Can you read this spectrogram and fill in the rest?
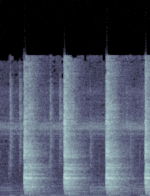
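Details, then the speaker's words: Royal Enfield rear brake pedal setting: sharp metallic clack each time the pedal is pressed, four in two seconds; pedal touching the underside of the exhaust header. "The issue is what? This pedal is touching bottom side of the header, number one."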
